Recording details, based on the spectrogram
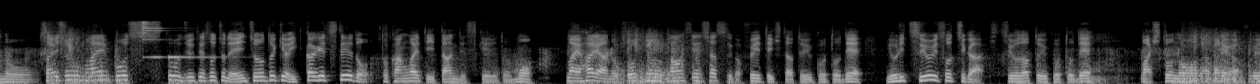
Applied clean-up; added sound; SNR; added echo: neural mask model RNNoise.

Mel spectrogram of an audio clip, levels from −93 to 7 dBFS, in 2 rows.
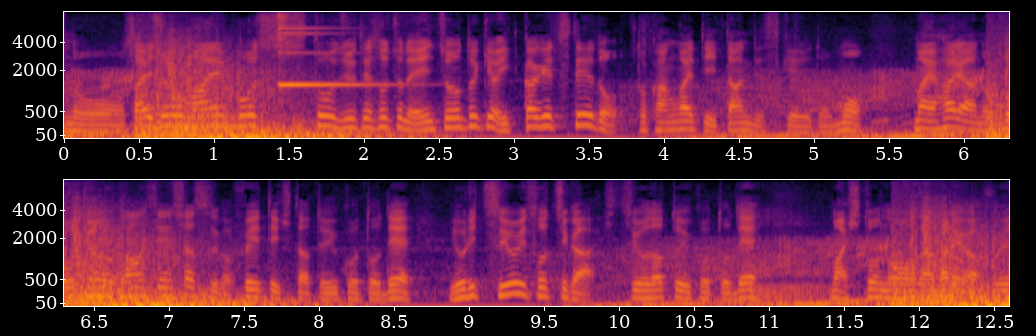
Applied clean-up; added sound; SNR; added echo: none; Bell + Explosion; -3 dB; none.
